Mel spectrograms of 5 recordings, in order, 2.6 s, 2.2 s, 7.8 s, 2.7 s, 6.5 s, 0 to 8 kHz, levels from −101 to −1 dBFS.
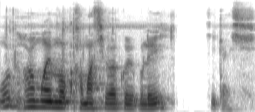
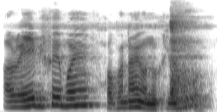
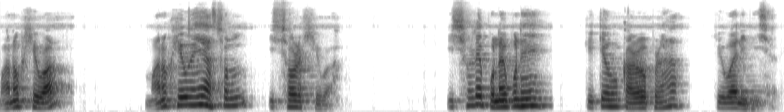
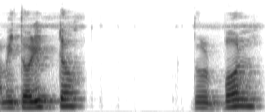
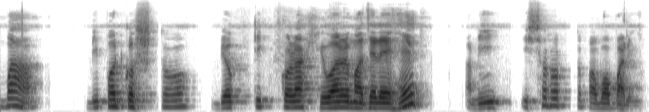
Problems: none marked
